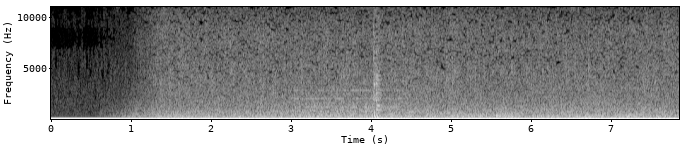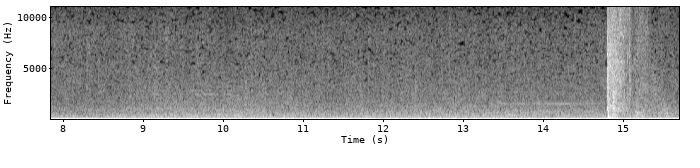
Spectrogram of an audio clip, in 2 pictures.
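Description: Steady rain and distant city traffic hiss.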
